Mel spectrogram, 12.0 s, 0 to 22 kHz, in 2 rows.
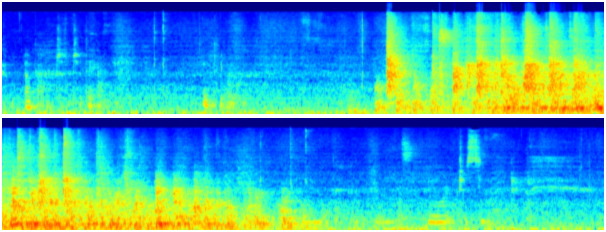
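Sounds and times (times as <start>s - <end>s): audience applauding: 3.8s - 7.6s.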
